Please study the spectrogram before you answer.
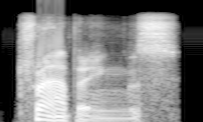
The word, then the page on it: trappings: British English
